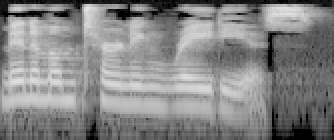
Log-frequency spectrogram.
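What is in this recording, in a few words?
"minimum turning radius", English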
